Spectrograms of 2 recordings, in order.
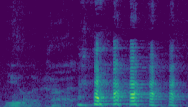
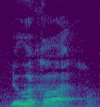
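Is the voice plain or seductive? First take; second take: seductive; plain. First: It is said in a low, seductive voice. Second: It is said in an ordinary plain voice.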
